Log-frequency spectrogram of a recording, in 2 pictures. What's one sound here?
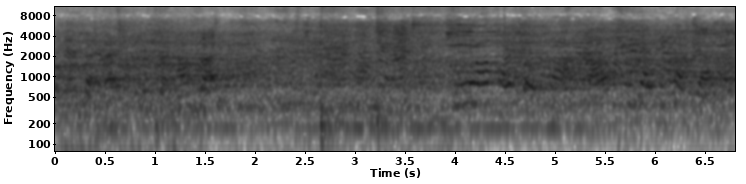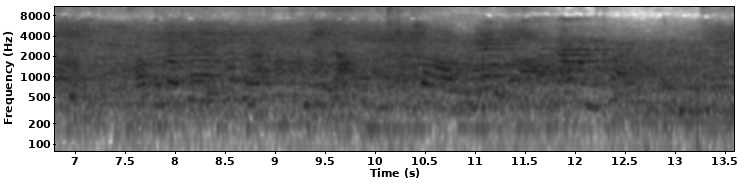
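Many young children chatter and shout throughout, in a large echoing hall.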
